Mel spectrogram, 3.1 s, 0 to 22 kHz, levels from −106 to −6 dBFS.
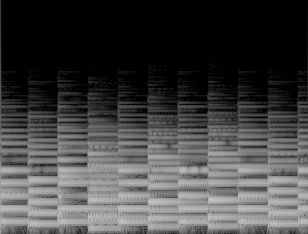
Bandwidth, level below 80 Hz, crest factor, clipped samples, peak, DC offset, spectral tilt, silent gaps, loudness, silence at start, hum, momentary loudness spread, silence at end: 4.4 kHz; -66 dBFS; 12 dB; under 0.1%; -18 dBFS; under 0.1%; -7.5 dB/octave; none; -32 LUFS; 0 s; none; 1 LU; 0 s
